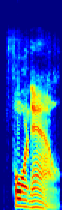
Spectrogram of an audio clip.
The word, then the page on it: foreknow: American English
